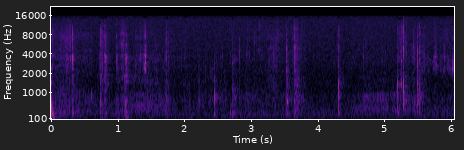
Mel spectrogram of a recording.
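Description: Light, scattered clicks and crinkles from a plastic isopropyl alcohol bottle being handled, its screw cap being twisted.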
